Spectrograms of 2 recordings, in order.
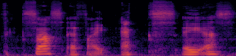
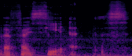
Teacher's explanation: sometimes that S and C get mixed up and it becomes fixas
